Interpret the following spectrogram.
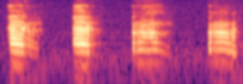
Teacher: The light trilling of the tongue when pronouncing the raw due to its tight articulation point is तकरार · जैसे scooter या bike शुरू करते वक्त अर की आवाज आती है, ये तकरार रॉ की सिफत में है। रॉ अदा करते ही खुद ब खुद ये ट्रिलिंग की आवाज आ जाती है। · रॉ की सिफत में तकरार है। तकरार यानी रेपिटेशन, अर अर ये जो आवाज है ये है तकरार।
